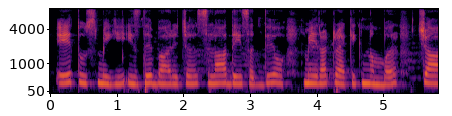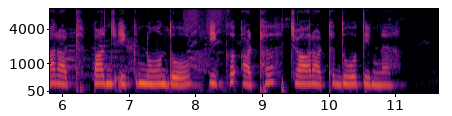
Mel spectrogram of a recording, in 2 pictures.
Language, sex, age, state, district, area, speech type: Dogri, female, 18-30, Jammu and Kashmir, Kathua, rural, read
